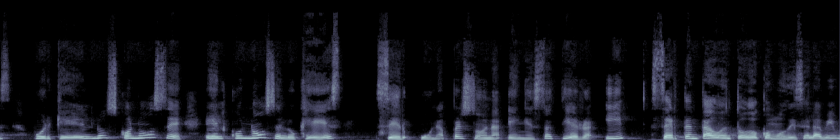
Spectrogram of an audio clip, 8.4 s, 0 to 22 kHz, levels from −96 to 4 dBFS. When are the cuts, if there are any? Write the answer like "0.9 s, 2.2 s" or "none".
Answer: 6.4 s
